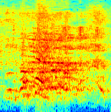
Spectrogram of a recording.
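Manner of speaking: high, loud burst of laughter; real breathless laugh at herself. Real, not acted. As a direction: crack up loudly. Laughs at quoting her own name.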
